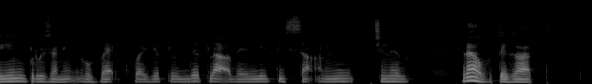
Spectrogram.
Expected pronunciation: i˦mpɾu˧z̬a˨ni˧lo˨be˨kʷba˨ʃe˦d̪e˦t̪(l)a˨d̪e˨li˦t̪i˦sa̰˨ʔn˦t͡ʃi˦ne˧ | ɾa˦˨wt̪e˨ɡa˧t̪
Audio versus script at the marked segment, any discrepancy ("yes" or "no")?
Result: no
